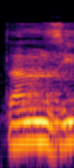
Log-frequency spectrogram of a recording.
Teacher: تنزیل میں نون ساکن کے بعد زا آنے کی وجہ سے اخفا ہے. زی تیز صفیر کی آواز سے زا ادا کریں گے، زی پڑھیں گے.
